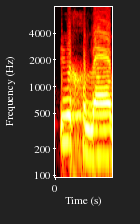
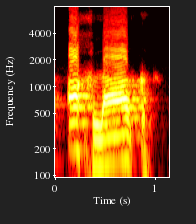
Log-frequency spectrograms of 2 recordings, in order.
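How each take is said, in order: First: اخلاق with short i on the alif; غلط تلفظ. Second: اخلاق with short a on the alif; درست تلفظ. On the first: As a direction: say اخلاق as "ikhlaaq". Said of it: "الف کے نیچے زیر کے". (اخلاق، الف کے نیچے زیر کے ساتھ) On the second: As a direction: say اخلاق as "akhlaaq". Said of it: "الف پر زبر کے ساتھ". (اخلاق، الف پر زبر کے ساتھ) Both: Shown as a demonstration.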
